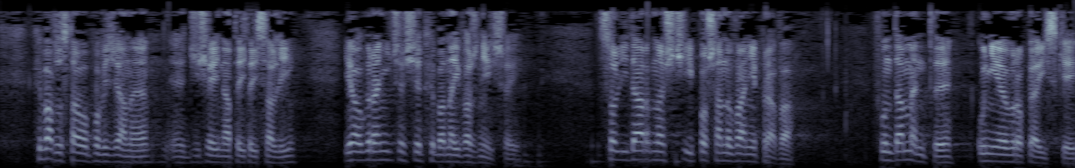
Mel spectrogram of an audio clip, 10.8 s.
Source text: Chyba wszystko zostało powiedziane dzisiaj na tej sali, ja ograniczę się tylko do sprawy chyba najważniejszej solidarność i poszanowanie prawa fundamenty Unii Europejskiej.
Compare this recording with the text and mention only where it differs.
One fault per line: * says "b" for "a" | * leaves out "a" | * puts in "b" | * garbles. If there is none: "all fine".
* leaves out "wszystko"
* puts in "tej"
* leaves out "tylko do sprawy"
